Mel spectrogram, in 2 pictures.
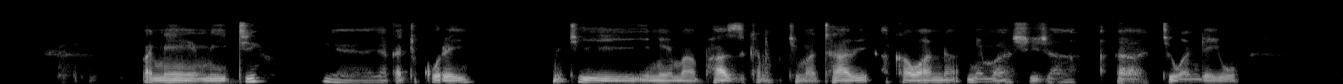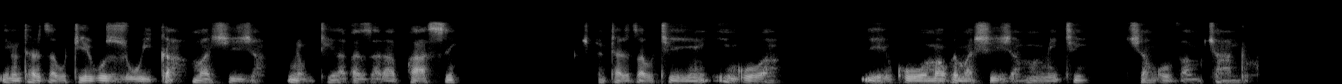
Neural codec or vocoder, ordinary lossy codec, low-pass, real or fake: autoencoder, 48 kHz, 32 numbers a frame, DAC-VAE, trained on Japanese speech; Opus, 24 kbps; 7.2 kHz; fake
